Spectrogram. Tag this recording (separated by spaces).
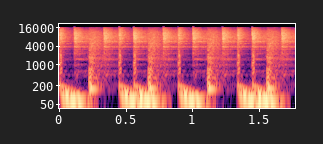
beat bpm drumloop loop Maschine 135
